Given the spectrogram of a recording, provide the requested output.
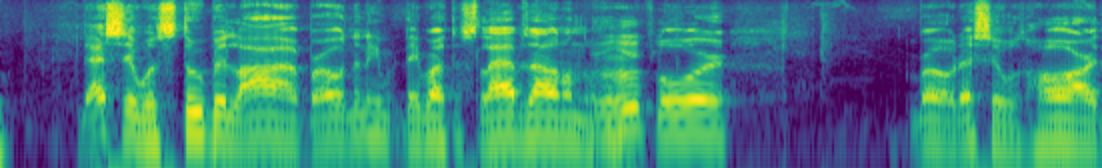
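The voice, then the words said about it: Hoarse, strained voice. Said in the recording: “I lost my voice. I mean, I'm losing my voice”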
